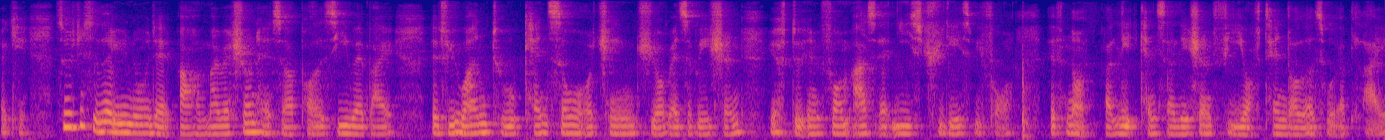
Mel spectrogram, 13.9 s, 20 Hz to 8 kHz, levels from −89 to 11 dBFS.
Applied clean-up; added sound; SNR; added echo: none; none; none; none.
